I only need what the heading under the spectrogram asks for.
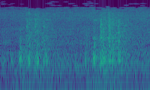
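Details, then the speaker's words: Car running with the clutch fully down, strong vibration felt through the pedal. A quick clattering rattle in rhythmic bursts that gets faster with revs, felt through the clutch from the flywheel; owner suspects the dual-mass flywheel: rattle from clutch area. "It gets faster with revs as well. You can like feel the flywheel through the clutch. Yeah. It's so strange."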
